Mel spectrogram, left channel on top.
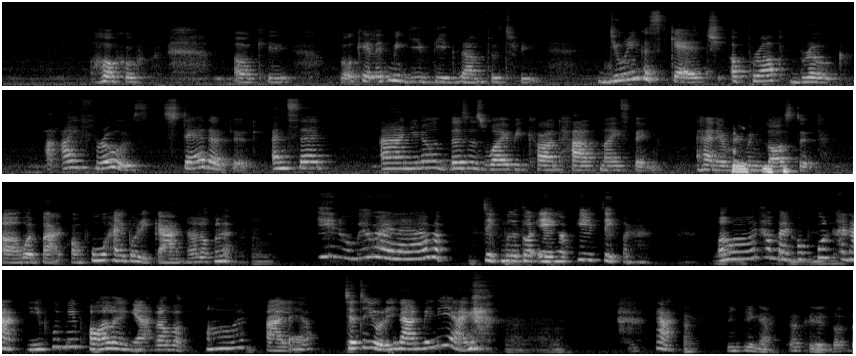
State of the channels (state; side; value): different; both; correlation 0.00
